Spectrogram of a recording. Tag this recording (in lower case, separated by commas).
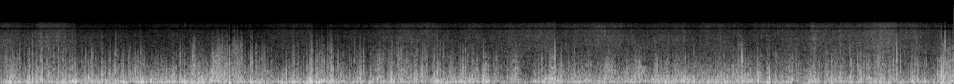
wind, wind noise (microphone), water vehicle, sailing, sailboat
